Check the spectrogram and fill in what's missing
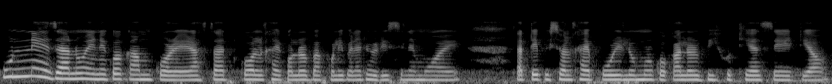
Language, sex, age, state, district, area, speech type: Assamese, female, 45-60, Assam, Sonitpur, rural, spontaneous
